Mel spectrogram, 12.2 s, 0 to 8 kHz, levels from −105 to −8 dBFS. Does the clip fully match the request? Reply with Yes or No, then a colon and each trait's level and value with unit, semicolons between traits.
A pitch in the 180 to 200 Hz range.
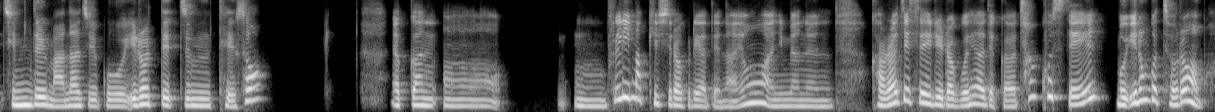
Yes: high, 190 Hz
